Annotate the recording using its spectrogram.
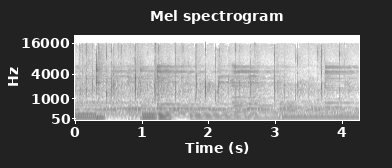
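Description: Soft live worship band music: held keyboard chords over a slow bass line that steps to a new note a few times, with scattered light taps.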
